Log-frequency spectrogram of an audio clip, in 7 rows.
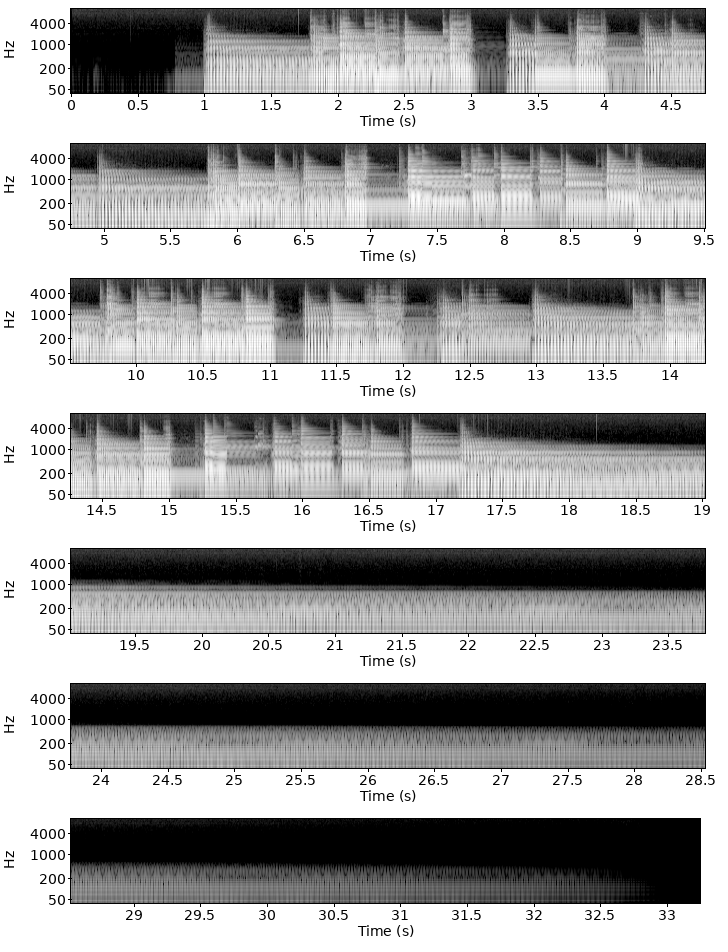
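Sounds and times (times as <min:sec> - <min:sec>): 
plectrum-plucked string open tone: 0:00.8 - 0:22.8.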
